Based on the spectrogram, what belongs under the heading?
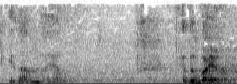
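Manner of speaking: a soft, awed whisper. Acted. Preacher defining fear for the congregation, whispered. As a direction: breathe it out as a solemn truth.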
